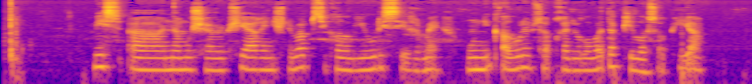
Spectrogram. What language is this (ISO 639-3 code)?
kat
